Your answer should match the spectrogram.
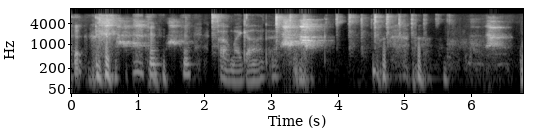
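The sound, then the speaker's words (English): Short barks and high, whining whimpers from a person's dog come in quick bursts, mixed with people talking and exclaiming over them. “It's …'s dog.”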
